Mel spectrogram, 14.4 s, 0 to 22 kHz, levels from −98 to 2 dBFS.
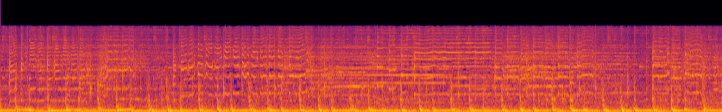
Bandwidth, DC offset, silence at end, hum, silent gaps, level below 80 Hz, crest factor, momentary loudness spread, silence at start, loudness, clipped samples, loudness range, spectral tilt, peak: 8.8 kHz; under 0.1%; 0 s; none; none; -20 dBFS; 14 dB; 2 LU; 0 s; -19 LUFS; under 0.1%; 1 LU; -4 dB/octave; -4 dBFS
